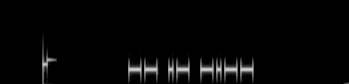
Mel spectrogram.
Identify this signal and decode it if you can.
Morse code, heard as a keyed tone, about 31 wpm, 700 Hz. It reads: MAY
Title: Sentences from Top 100 Words - New Word Drill - 30wpm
